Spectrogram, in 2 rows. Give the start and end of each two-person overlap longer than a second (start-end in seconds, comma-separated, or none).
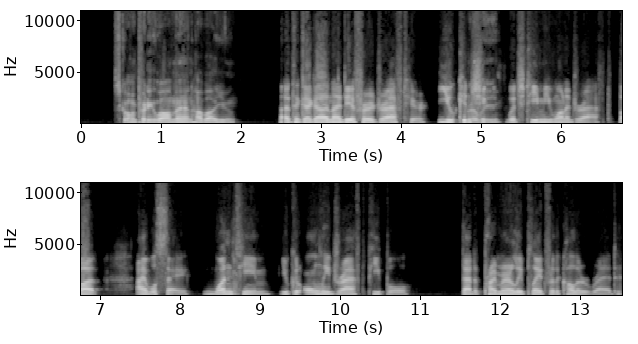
none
